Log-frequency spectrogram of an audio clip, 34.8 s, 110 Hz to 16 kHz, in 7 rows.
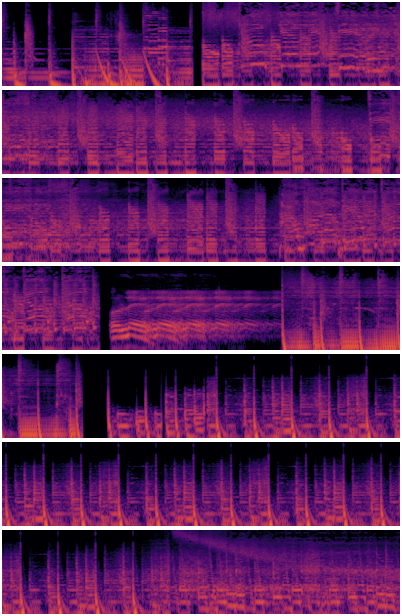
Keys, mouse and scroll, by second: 0.4-1.1 scroll down 1, 2.3 click, 2.6-3.2 scroll down 1, 3.2 Tab, 5.6 click, 6.5 Tab, 8.0 alt+Tab, 11.0 scroll down 1, 12.0 Tab, 12.2-12.7 scroll down 1, 12.9 Tab, 13.3-13.7 scroll down 1, 14.0 Tab, 14.1-14.7 scroll down 1, 15.4-15.7 scroll down 1, 19.2-19.8 scroll down 1, 20.8 click, 21.9 click, 22.4 click, 24.8 click, 27.0 alt+click, 27.4 alt+Tab, 28.1 scroll down 1, 28.9 click, 29.3 Tab, 29.5 alt+click, 29.7 alt+scroll up 1, 30.7 click, 31.1 Tab, 32.1 click, 32.5 Tab, 33.5 space, 34.1 click, 34.3 Tab.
